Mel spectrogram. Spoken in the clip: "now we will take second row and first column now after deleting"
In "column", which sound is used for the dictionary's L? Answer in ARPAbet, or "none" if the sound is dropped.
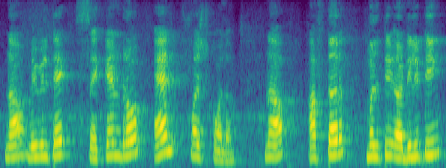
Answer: L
